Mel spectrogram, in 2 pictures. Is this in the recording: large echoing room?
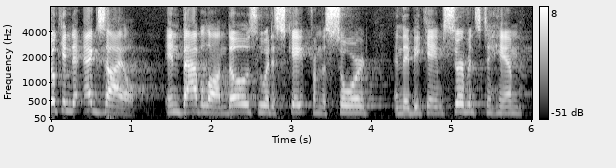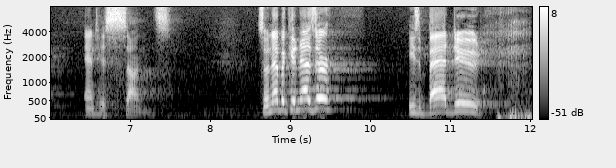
yes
